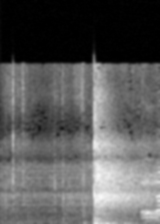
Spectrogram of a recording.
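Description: A volleyball struck once, a sharp smack a little over a second in, trailed by the hall's echo, over a low murmur.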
